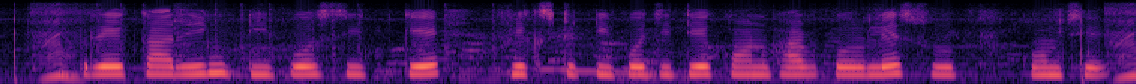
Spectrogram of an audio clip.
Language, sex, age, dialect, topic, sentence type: Bengali, female, 18-24, Western, banking, statement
